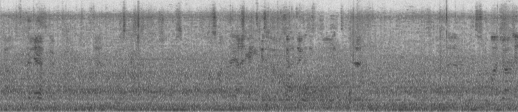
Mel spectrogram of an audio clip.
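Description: Steady low rumble of a moving coach heard from inside the cabin, engine and road noise together, with indistinct passenger chatter over it.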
